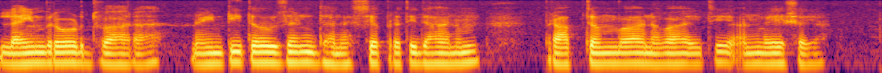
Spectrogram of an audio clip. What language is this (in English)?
Sanskrit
